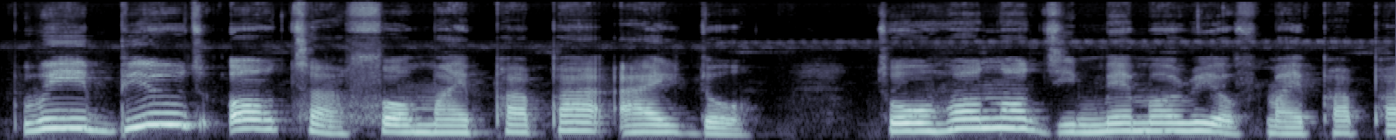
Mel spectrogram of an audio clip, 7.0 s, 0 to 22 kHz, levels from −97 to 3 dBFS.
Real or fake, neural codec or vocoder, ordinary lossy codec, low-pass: fake; vocoder, 48 kHz, 128 mel bands, Vocos; none; none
